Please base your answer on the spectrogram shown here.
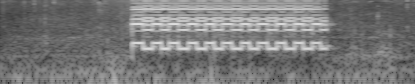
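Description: A telephone rings with a single electronic ring burst of about a second, loud and close against a quiet background as a call to a stock-market call-in show is placed.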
